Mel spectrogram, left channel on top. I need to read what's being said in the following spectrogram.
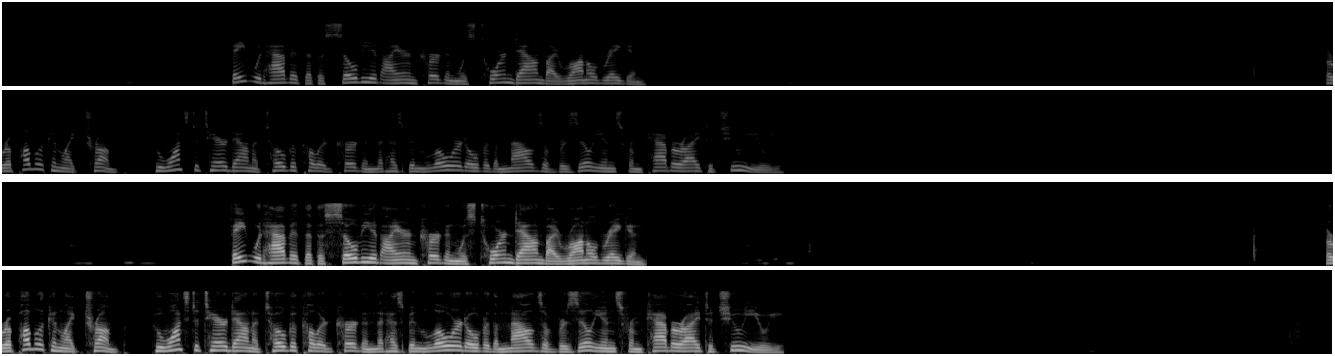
Fate would have it that the Soviet Iron Curtain was torn down by Ronald Reagan. A Republican like Trump, who wants to tear down a toga-colored curtain that has been lowered over the mouths of Brazilians from Cabaré to Chuiui.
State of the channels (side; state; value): left; quieter; 16.5 dB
